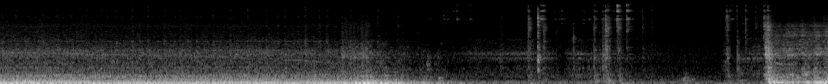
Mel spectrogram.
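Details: 1981 Chevy C10 cold start just after a spark plug change, with the foot on the gas; one old plug was wet with oil. It catches and runs rough for a few seconds, dies to silence, then re-fires near the end; hard cold start with stalling.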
